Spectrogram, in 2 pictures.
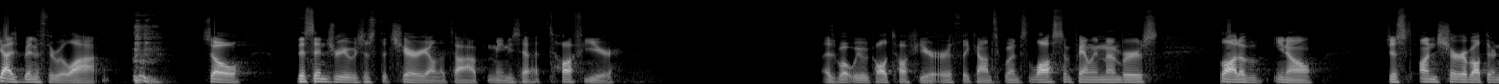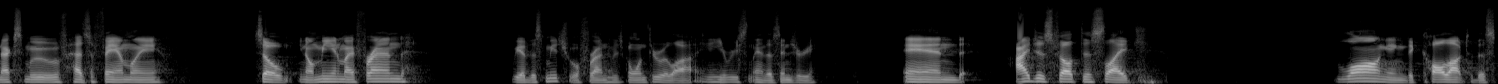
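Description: Brief crackles break through this speech on its louder peaks at 0.04–0.10 s (just before "been through a"), 2.14 s, 10.42 s, 12.26–12.31 s (between "some family members a" and "of you know"), 17.64 s (before "you know me and") and 25.17–25.23 s. This is hard clipping: peaks driven about 0 to 4 dB past what a stage can pass are sliced flat, and those squared tops spray high harmonics that register as the short gritty bursts.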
